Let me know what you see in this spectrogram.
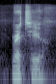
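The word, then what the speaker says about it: Mrityu: And you've had this project, Mritu. Mm-hmm. Did I pronounce that right? Yep, Mritu.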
